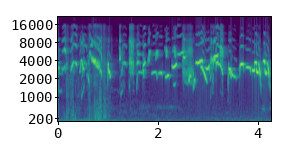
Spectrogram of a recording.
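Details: Singing duel between a pet Oriental magpie-robin and a wild magpie-robin that came to it, escalating toward a fight: rapid varied whistles, slurred up and down, with brief harsh bursts, almost without pause.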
